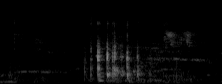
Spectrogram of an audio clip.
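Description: A quick run of light clicks and clatter, like small hard objects knocking together, about a second in and lasting under half a second.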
